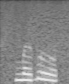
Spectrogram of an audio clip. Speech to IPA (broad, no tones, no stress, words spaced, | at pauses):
muɭɓuː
